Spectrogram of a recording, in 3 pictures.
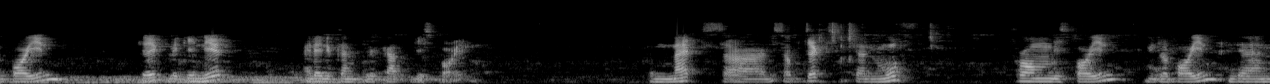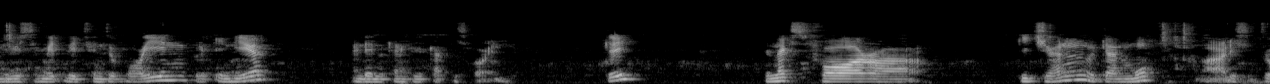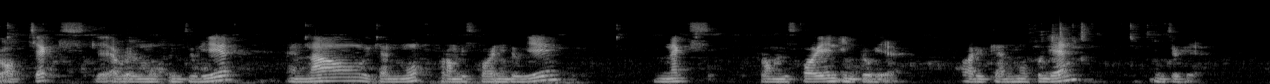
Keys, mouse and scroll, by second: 0.5 click, 1.2 scroll up 1, 2.5 click, 3.6-4.1 scroll up 1, 5.0 click, 5.4-5.8 scroll down 1, 6.1 middle click, 6.8-7.9 scroll up 1, 7.9 m, 8.1 space, 8.2 click, 9.0 space, 10.9 click, 11.3 scroll down 1, 11.6 middle click, 12.0 scroll up 1, 12.7 shift+right click, 13.9 click, 18.1-18.6 scroll down 1, 18.6 middle click, 21.5-22.8 scroll up 1, 23.2 middle click, 23.9 m, 24.1 space, 24.5 click, 25.2 space, 25.4 click, 25.8 scroll down 1, 26.0 middle click, 26.5-27.3 scroll up 1, 27.3 click, 27.7-28.1 scroll up 1, 28.2 space, 28.4 click, 28.9 space, 29.6 click, 31.3 space, 31.6 click, 32.1 space, 33.0 click, 34.8-35.6 scroll up 1, 35.6 m, 35.8 space, 35.9 click, 36.5 space, 36.6 click.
